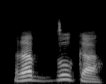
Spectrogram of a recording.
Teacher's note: রব্বুকা কাপে টান হবে না, রব্বুকা।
